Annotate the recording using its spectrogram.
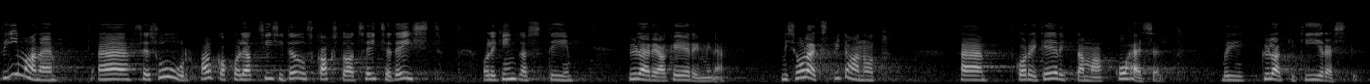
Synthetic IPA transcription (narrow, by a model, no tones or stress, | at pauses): viːmɑne̞ | se̞suːrɑlko̞hːo̞lʲiɑk̚t̪siːsit̪ɤwskɑkst̪uɦɑt̪ːˑse̞jt̪se̞t̪e̞jst̪o̞lʲikind̪̥lɑst̪i | yle̞ɾe̞ɑɡ̥e̞ːɾiminḛ | miso̞le̞kspid̪ɑnud̪̥ | ko̞rːiɡ̥e̞ːɾit̪ːˑɑmɑko̞ɦe̞se̞̰lt̪ˑ | vɤjkylɑlkːikiːɾe̞st̪i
